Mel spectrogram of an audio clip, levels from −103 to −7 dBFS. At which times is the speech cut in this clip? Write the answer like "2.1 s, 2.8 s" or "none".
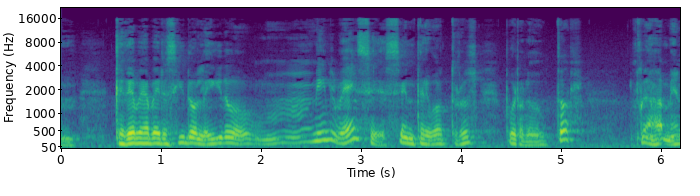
4.5 s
